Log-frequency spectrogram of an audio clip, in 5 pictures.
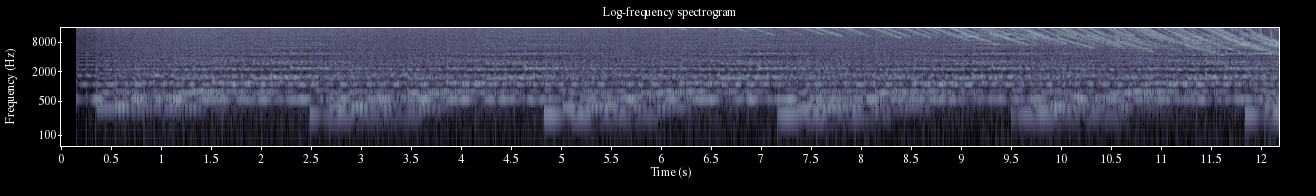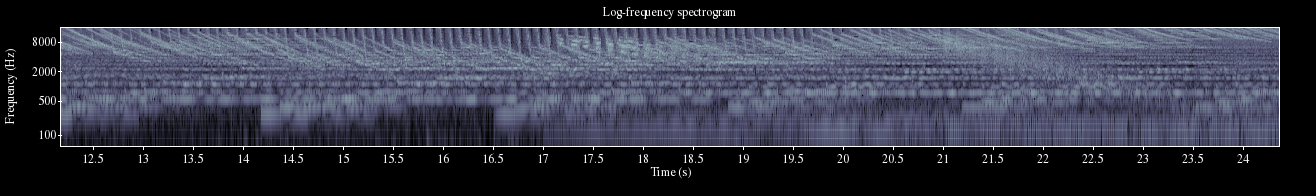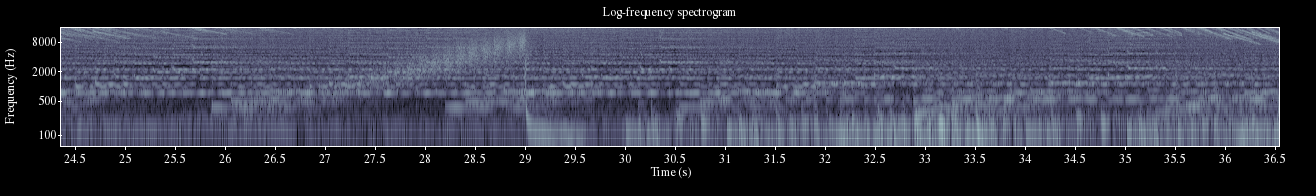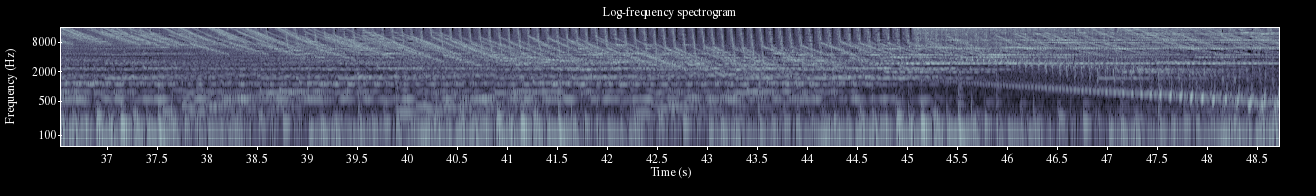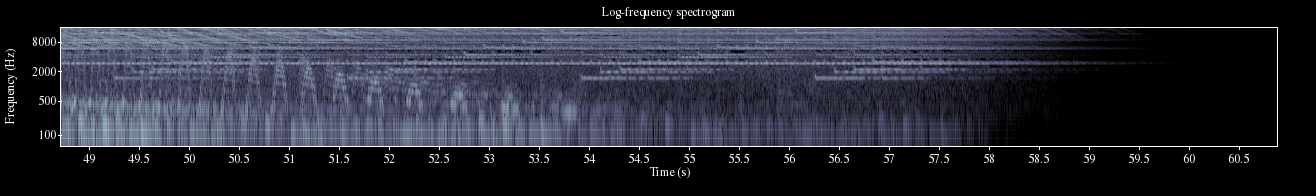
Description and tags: HV-TheUrgence
Like something deep in the universe coming at us. Halfway there is a dark rhythm joining the sound.
Made with Nlog PolySynth and B-step sequencer, recorded with Audio HiJack, edited with WavePad, all on a Mac Pro.
sfx, universe, soundfx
